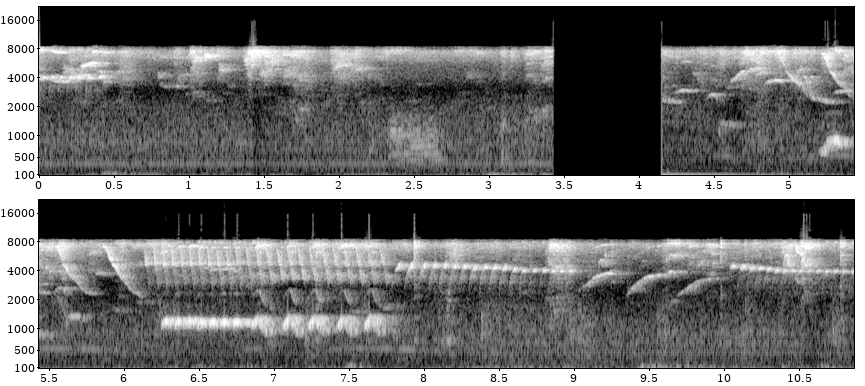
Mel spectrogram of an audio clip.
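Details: Local canary singing hard after moulting: high scratchy twitters and quick trills, then a sustained buzzy trill joined by a lower, fluty repeated trill. Brief silence near the start, with a steady background hum.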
